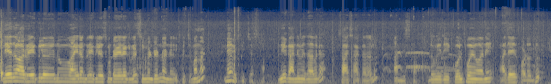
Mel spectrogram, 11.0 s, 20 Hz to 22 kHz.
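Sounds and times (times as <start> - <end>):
men talking: 0.0 - 11.0
rooster crowing: 7.6 - 9.7.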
